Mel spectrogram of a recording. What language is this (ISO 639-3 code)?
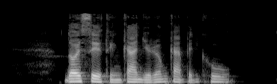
tha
